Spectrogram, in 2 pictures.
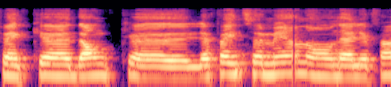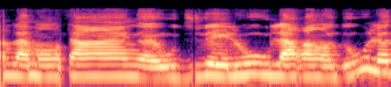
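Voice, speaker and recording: A woman speaks with a Quebec accent and fairly even intonation. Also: hardly any pauses. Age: 60s. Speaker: retired chemist, person with type 1 diabetes. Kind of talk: interview. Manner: hesitant, many fillers.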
